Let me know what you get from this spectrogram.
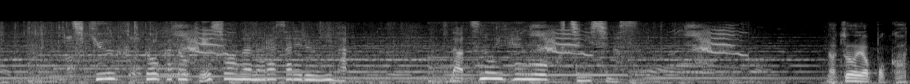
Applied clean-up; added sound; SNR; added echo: none; Meow; 10 dB; none.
